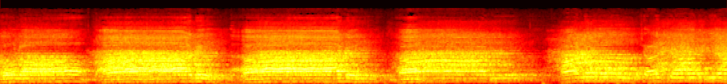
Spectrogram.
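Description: Buddhist devotional chanting in Pali, sung in slow, drawn-out phrases of about two seconds with short breaks for breath between them, in the manner of a congregation reciting together.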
